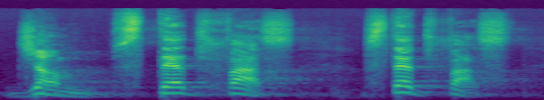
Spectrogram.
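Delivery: steadfast stretched very slow, sound by sound; preacher drawing out steadfast; slow English steadfast. Shown as a demonstration. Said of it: "ma bonne créole là".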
